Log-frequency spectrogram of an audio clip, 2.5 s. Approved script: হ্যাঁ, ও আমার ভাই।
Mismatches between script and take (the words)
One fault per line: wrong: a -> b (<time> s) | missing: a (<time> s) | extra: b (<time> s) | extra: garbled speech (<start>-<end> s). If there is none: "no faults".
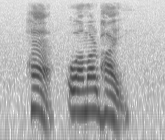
no faults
